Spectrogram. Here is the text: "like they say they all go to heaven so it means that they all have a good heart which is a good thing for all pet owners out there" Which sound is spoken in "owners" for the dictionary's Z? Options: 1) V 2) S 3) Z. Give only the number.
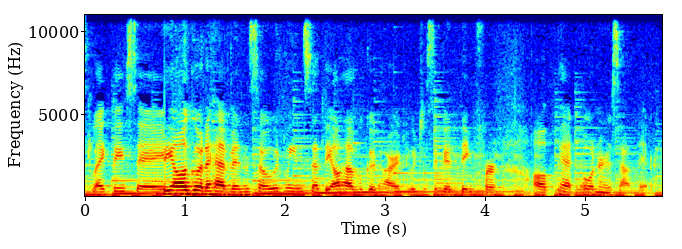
3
